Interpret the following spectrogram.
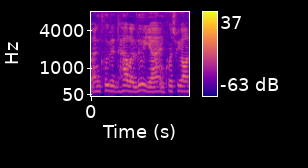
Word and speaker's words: Hallelujah: course we all know on Hallelujah you pronounce the J makes a white sound we all know that I mean that's kind of common knowledge that no one no one says hallelujah of course it means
